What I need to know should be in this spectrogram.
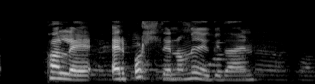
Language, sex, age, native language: Icelandic, female, 12, Icelandic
